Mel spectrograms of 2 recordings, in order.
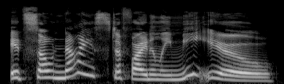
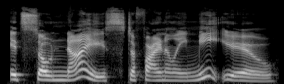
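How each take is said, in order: First: The pitch range is very wide and enthusiastic. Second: The pitch is wide with steep sudden drops. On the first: The speaker is genuinely thrilled to meet them. "expressing stronger positive emotions such as excitement and enthusiasm, you may use an even wider pitch range" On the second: The speaker is annoyed and does not mean it. "a wide pitch range with steep drops in pitch to sound sarcastic or annoyed"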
